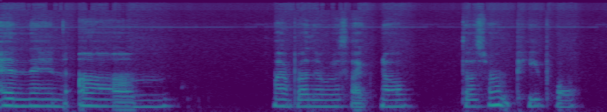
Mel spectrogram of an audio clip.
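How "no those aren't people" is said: very calm, matter-of-fact, utterly unbothered. Retelling what the brother said about the yelling: imitating a very calm voice. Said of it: "in the most calmest way possible".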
